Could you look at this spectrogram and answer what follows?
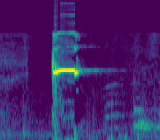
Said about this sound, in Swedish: Oj, det var brandlarmet. Det där var brandlarmet. Det brukar pipa ibland.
